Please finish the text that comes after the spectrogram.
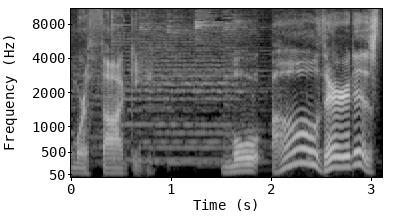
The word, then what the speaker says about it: Morthagi: the luck returned quickly see those are called morthagi Mo oh there it is there's the pronunciation Mori oh it's actually pronounced morthagi ha all right I was right this time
